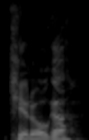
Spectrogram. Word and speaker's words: Quiroga: Is it Quiroga?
